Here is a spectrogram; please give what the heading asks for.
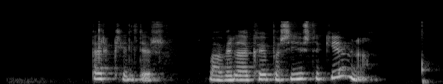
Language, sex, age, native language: Icelandic, female, 30-39, Icelandic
